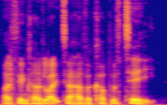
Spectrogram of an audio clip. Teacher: It has 10 syllables, unstressed followed by stressed. It's actually more perfect as a piece of iambic pentameter than many of the lines in Shakespeare's plays.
